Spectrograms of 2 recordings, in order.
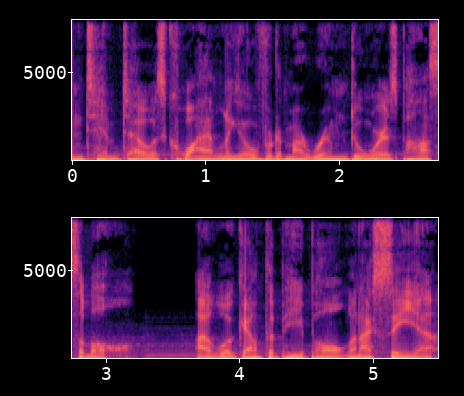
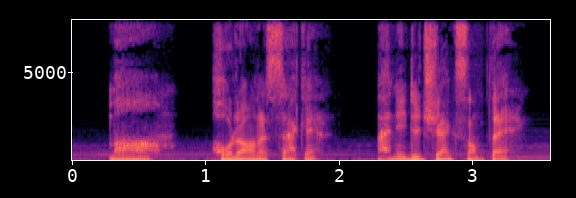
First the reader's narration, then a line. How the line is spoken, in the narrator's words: whispered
